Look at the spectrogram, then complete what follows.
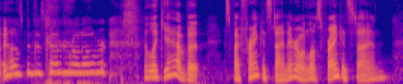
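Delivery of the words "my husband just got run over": mock crying through sobs, very high pitch. Recounting a movie scene, imitating someone sobbing. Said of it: "she's like fucking sobbing and going like".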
